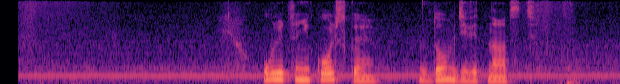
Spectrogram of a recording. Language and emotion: Russian, sad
